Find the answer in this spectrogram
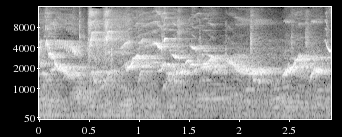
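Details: Young caged white-rumped shama singing: loud, sweeping whistled phrases that slide down and rise again around a steady high band, with a sharp upward flourish near the end and faint overlapping chatter.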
